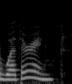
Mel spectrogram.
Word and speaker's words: Wuthering: Wuthering, sorry. It's Wuthering, isn't it? Wuthering or withering? Well, it's spelled Wuthering. But I think you can say withering.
